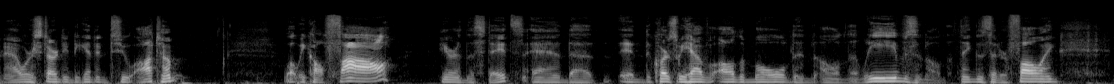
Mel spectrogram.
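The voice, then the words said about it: Nasal, congested voice. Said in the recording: “I get a bit of a sinusy thing again going on this week ... that's why I sound nasally today”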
